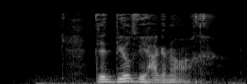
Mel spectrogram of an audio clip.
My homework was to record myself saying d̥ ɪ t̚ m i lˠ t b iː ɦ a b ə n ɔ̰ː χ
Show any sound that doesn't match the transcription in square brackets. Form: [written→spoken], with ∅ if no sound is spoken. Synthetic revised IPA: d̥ ɪ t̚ [m→b] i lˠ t [b→v] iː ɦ a [b→ɡ] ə n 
